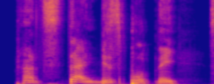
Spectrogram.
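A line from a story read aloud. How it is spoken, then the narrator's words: Laughing woman. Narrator (Russian): Смеялась женщина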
